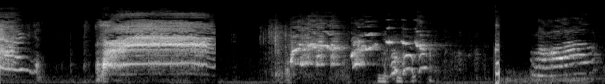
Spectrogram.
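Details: Domestic cat from a funny cat compilation: a short falling meow, then a loud, drawn-out, harsh wailing cry lasting about a second, followed by a series of wavering mews and a final rising-falling meow.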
